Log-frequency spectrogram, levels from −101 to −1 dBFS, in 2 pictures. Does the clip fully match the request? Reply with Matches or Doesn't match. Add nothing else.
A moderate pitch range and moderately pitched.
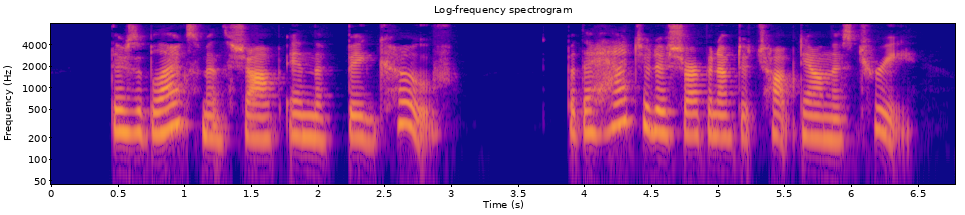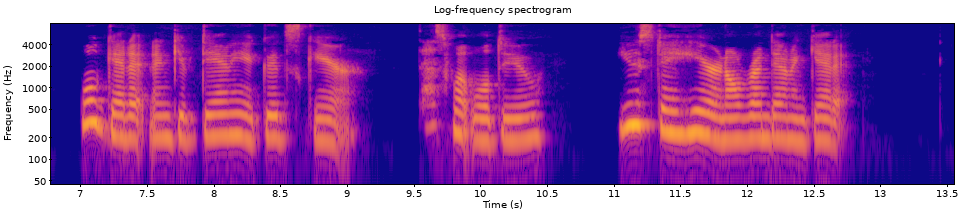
Doesn't match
